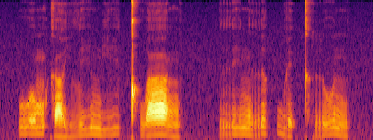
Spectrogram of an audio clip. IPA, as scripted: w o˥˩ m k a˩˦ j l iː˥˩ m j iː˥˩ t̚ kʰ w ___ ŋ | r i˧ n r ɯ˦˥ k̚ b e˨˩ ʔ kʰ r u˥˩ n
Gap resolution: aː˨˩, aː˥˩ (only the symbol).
aː˥˩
